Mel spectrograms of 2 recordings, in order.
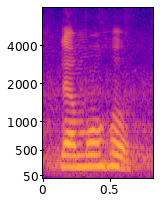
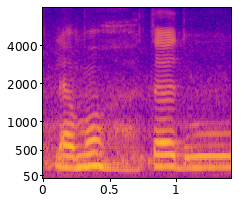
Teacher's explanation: लमुहतदून, हा साकिन का ध्यान रखें, हिले नहीं, लमुह ऐसे नहीं पढ़ना और हा को सख्ती के साथ सीने से अक्सा हलक से इसको निकालना है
